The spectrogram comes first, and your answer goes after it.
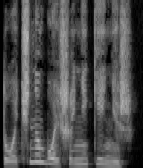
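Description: A woman's voice: high-pitched, lively intonation, a little slow, darkish tone, no echo, studio quality, pitched above the performer's own voice. A woman voicing a stubborn, capricious little girl princess in an audiobook, with a whiny, insistent childish manner. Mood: curious. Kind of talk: audiobook character voice.

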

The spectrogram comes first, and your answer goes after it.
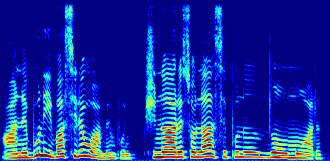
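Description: A woman's voice: a little high, natural voice. A woman reading the lines of a frightened old village woman in a storybook, lamenting to the crowd. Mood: alarmed.

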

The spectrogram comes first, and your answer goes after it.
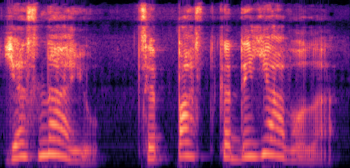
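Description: A man voicing a bossy, know-it-all schoolgirl witch who turns shrill and commanding in a panic, in an audiobook reading. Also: a little slow, no room sound.

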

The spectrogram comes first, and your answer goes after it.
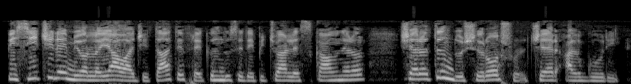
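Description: A woman narrating a literary audiobook in a measured, clear storytelling manner. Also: mid-range voice, pushed and bright, dry recording. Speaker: audiobook reader.

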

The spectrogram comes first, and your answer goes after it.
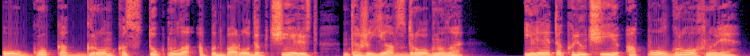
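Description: A woman narrating an audiobook in the first person, with lively, playful storytelling. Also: medium pitch, normal speed, breathy edge, no room sound, clean studio sound.

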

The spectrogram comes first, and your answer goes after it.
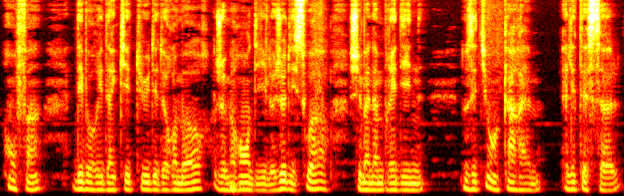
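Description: A male audiobook reader with a low voice, narrating a classic tale in the first person with a measured, sombre delivery. His tone is dark and mellow, with a slightly husky edge. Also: flat delivery.

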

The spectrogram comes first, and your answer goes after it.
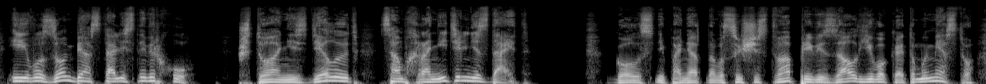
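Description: A man narrating a fiction audiobook with expressive storytelling. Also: medium pitch, no echo, studio quality. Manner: expressive storytelling with acted dialogue.

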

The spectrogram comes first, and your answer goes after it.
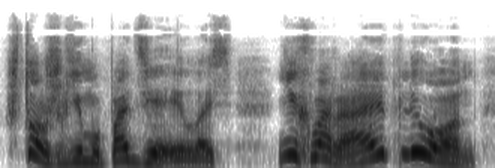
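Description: A woman's voice: mid-range voice, very animated, a little slow, darkish tone, slightly rough, no room sound, studio quality. A woman reading an audiobook, voicing a quarrelsome old mother who wails and scolds shrilly. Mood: shrill scolding.

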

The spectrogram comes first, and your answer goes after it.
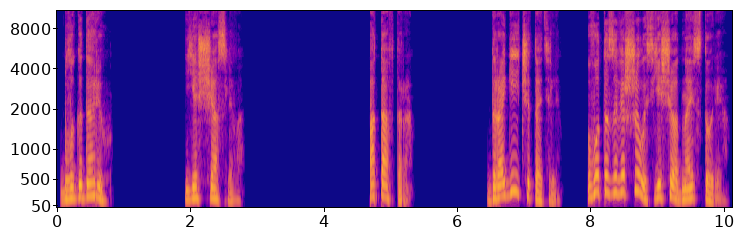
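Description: Playful expressive lady reading a storybook aloud, very lively pitch, dry studio sound. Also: slightly rough, no room sound. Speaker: audiobook narrator. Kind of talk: scripted audiobook narration.

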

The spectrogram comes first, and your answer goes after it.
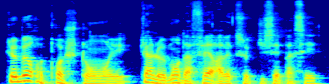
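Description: A man's voice: deep voice, very animated, a little fast, a little mellow, slightly rough, exaggerated voice. A man reading the lines of a proud, frightened young woman in an audiobook. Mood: distressed. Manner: trembling, indignant.

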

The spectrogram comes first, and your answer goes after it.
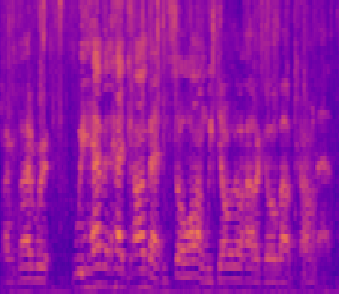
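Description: A man's voice: medium pitch, brisk. A man playing a tabletop game, chatting casually with the other players. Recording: distant mic, noisy background.

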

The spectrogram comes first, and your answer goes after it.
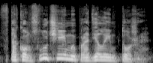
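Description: An actor playing Sir Henry, a spirited, headstrong aristocratic baronet, with emphatic, well-bred phrasing in an audio drama. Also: male voice, fairly high pitch, big pitch swings, a little fast. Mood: decisive, eager.

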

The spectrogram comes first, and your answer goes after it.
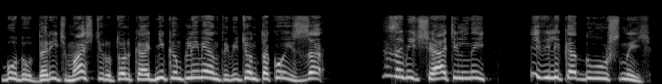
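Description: A complaining young red elf girl, as an audiobook narrator puts her on, pleading and protesting with big swings of pitch. The reading is dry and close with no room sound. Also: expressive, moderate pace, darkish tone, no echo, close to an everyday voice. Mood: whining. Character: whiny young female red elf apprentice. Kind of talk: audiobook character voice.

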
